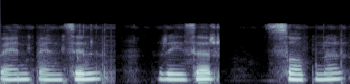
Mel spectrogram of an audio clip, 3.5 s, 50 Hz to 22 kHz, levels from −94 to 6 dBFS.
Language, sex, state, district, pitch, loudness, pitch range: Hindi, female, Chhattisgarh, Bilaspur, 225 Hz, -17 LUFS, 215-235 Hz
